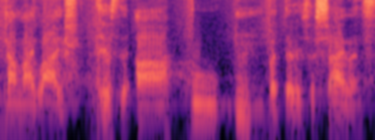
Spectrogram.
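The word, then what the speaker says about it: AUM: that and this is called The Four Element syllable what is the fourth element a u m and the silence out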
